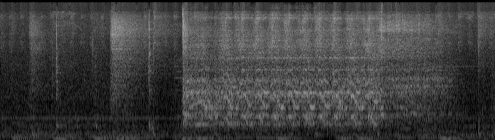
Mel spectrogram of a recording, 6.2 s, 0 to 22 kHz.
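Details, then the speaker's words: 1970 Dodge Challenger R/T, 440 Magnum V8, 4-speed: steady starter cranking with no firing or catch; cranks but no start and no spark because the ignition coil wire was not hooked up. "i asked you to hook the coil up you freak you don't hook it to a coil wire it wasn't hooked up"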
